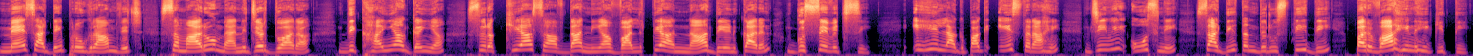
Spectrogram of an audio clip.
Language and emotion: Punjabi, angry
